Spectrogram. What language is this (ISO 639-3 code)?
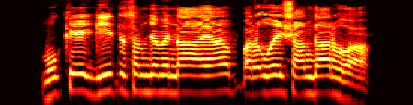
snd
